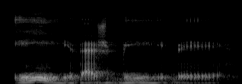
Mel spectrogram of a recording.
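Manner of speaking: satisfied growling. Narrator reads a character's pleased reaction at the table, contented growl. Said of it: "elégedetten morogta".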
